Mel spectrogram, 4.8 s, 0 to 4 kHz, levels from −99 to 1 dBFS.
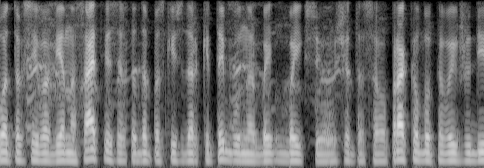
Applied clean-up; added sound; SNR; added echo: neural mask model RNNoise.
